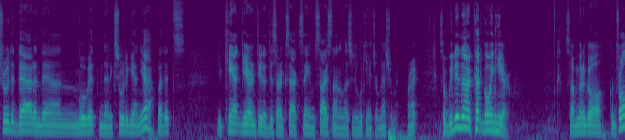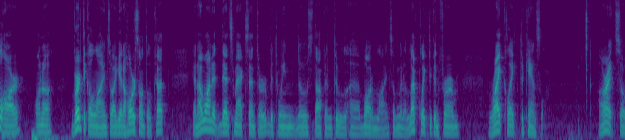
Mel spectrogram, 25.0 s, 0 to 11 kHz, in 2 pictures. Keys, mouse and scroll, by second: 12.5 ctrl+r, 24.1-25.0 drag.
